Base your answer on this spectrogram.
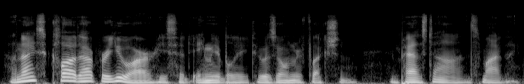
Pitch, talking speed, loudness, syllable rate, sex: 100 Hz, 185 wpm, -17 LUFS, 5.3 syllables/s, male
